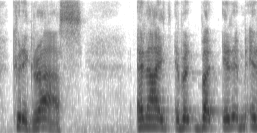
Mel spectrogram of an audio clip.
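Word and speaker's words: coup de grâce: it's so it's actually pronounced in french is pronounced coulde grass and i but but in american english we call it kudegra you there are others yeah she's right and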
